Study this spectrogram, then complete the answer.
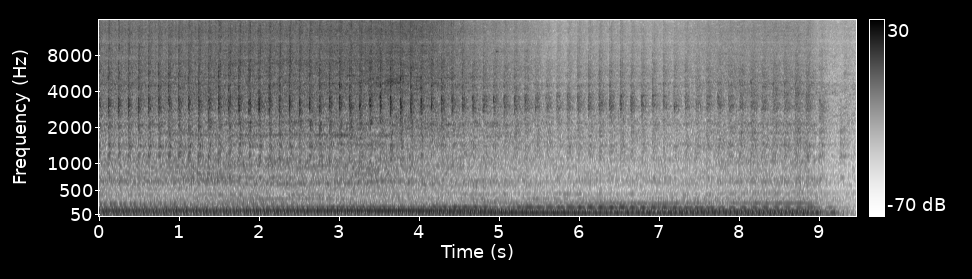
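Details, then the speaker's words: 2007 Silverado 5.3 V8 with a collapsed hydraulic lifter on the cylinder 6 intake: a rough, uneven idle with a steady light tick over the rumble. The lifter lost pressure, so the valve still opens partly but not fully. "unfortunately had a la of lifter collapse or at least it uh lost hydraulic pressure and sounds like crap so give it a start and let you guys hear it real quick"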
